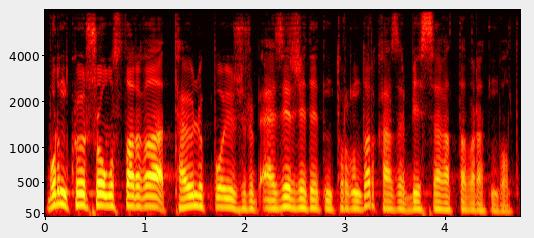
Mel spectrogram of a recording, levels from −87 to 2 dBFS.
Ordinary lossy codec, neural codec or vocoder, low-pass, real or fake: none; none; none; real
